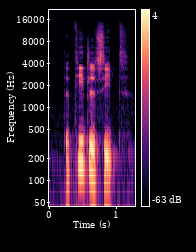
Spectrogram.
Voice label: "titelsitt", alsace

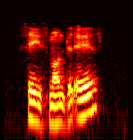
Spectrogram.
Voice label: "siessmandeleel", alsace

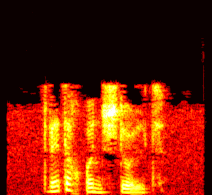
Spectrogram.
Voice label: "watter anstalt", alsace; meteo

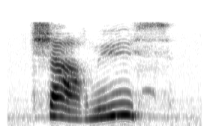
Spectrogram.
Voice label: "schaarmuus", alsace

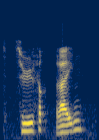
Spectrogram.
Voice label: "sufer", alsace; vin

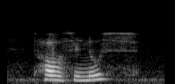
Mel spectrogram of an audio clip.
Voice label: "haselnuss", alsace

